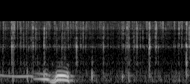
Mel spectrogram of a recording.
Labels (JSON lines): {"label": "biophony, cascading saw", "recorder": "HydroMoth"}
